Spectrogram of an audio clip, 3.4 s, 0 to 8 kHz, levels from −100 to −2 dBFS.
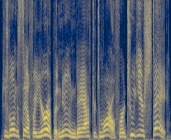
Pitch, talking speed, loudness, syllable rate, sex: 250 Hz, 295 wpm, -19 LUFS, 6.5 syllables/s, female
